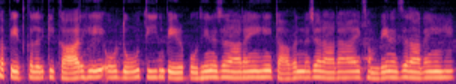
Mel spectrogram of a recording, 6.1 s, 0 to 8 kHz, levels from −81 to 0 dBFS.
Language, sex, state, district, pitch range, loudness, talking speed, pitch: Hindi, female, Uttar Pradesh, Jyotiba Phule Nagar, 165-175 Hz, -15 LUFS, 235 wpm, 170 Hz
